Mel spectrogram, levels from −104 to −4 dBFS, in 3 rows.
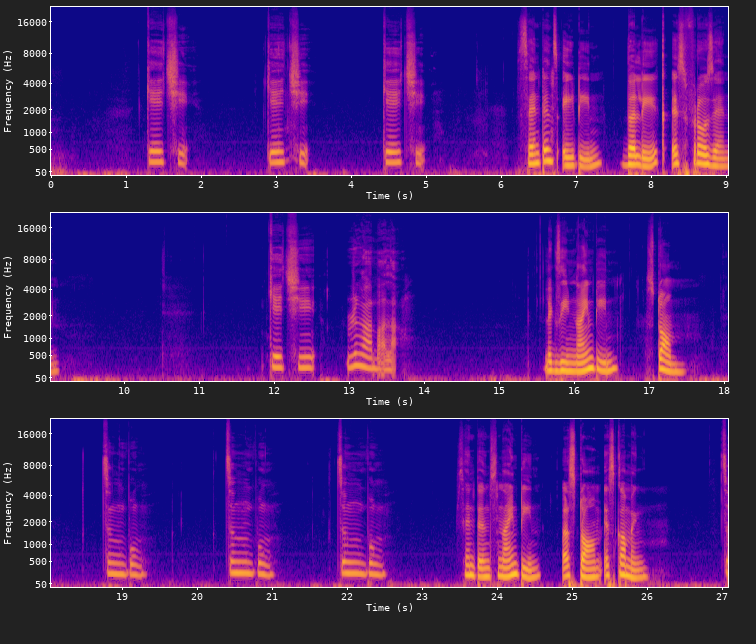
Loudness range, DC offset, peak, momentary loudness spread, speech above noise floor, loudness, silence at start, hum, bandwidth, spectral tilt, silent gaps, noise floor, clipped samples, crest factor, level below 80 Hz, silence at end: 12 LU; under 0.1%; -6 dBFS; 17 LU; 44 dB; -27 LUFS; 0.1 s; none; 17 kHz; -6.5 dB/octave; none; -70 dBFS; under 0.1%; 24 dB; -50 dBFS; 0 s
